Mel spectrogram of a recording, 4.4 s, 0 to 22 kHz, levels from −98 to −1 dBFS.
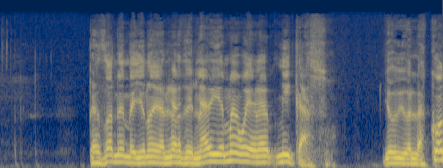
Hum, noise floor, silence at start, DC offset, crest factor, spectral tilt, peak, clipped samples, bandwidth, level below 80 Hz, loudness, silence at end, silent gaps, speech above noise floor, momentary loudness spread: none; -57 dBFS; 0.9 s; under 0.1%; 12 dB; -6 dB/octave; -6 dBFS; under 0.1%; 15 kHz; -44 dBFS; -16 LUFS; 0 s; none; 42 dB; 8 LU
